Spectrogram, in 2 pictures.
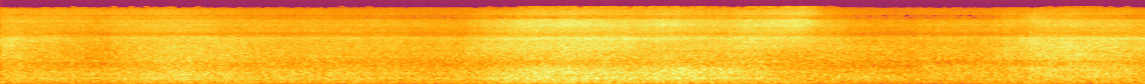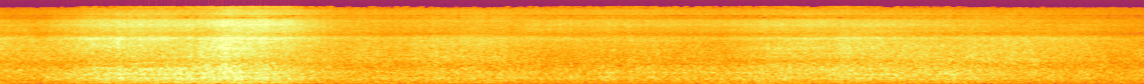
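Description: Ocean surf washing up a sandy beach, rising and falling in slow surges as each wave runs in and drains back, the loudest surge about sixteen to eighteen seconds in.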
